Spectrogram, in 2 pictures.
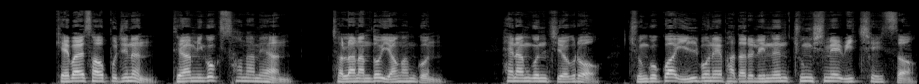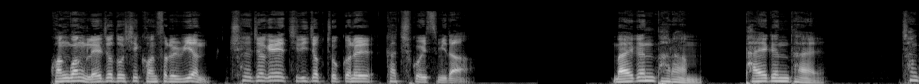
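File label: Korean, male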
